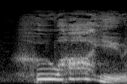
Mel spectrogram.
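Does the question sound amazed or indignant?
amazed. The question sounds amazed and full of wonder. The asker is awed by how extraordinary the person is. "Like, dude, no other man ever spoke like this"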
